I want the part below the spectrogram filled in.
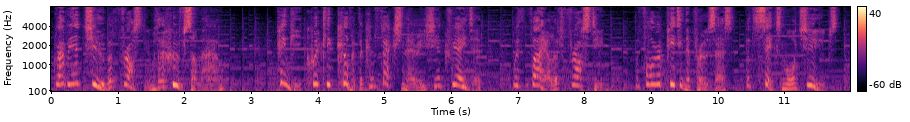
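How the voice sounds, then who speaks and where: A woman narrates a story in a theatrical, wry style. Her voice is fairly high and extremely expressive, taken at a leisurely pace. Music plays behind her. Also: a little slow. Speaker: fan fiction reader, narrator. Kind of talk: dramatic scripted story narration.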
